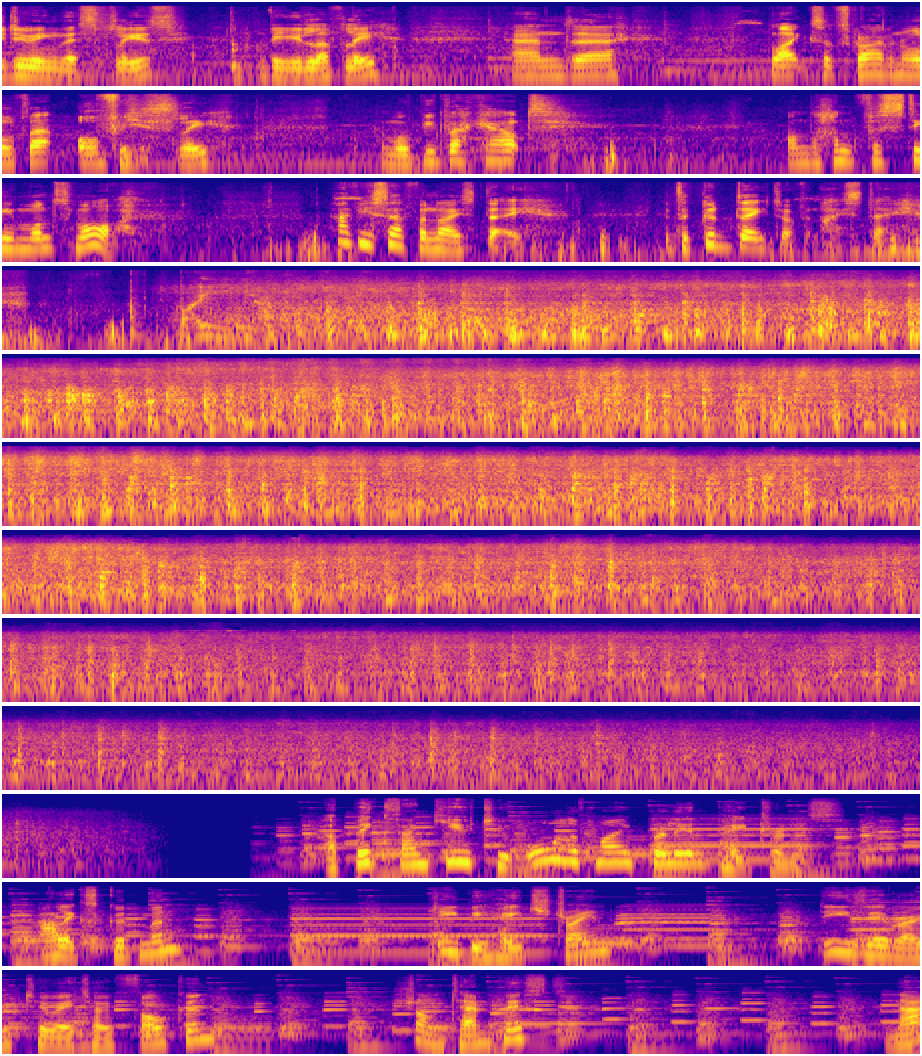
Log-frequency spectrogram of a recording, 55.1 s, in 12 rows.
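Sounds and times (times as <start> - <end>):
train wheels clicking over rail joints: 0.0 - 11.1, 13.7 - 42.0.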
